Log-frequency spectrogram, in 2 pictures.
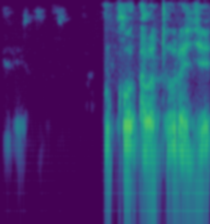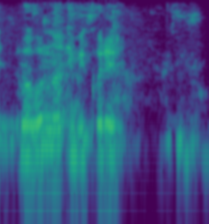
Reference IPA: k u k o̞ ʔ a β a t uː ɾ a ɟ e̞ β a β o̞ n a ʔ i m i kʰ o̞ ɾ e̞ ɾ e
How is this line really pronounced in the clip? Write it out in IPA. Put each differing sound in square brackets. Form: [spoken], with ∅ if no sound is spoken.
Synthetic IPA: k u k o̞ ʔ a β a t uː ɾ a ɟ e̞ β a β o̞ n a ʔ i m i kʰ o̞ ɾ e̞ ɾ e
